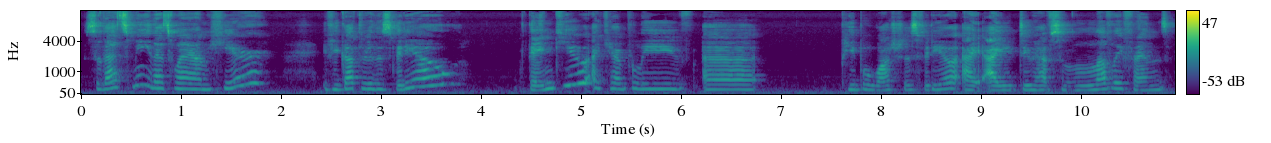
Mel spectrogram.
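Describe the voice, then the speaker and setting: A woman's voice: on the high side, lively intonation, measured pace. Chatty woman in her thirties vlogging. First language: English. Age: 30s. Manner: chatty and rambling, with self-deprecating laughs. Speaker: YouTube book channel host. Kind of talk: casual to-camera vlog chat.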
